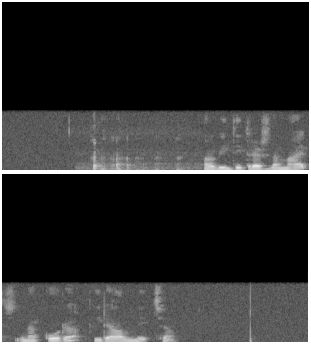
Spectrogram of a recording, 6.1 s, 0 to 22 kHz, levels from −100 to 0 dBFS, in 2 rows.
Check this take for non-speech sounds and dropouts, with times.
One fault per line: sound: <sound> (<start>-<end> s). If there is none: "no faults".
sound: laugh (0.9-1.9 s)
